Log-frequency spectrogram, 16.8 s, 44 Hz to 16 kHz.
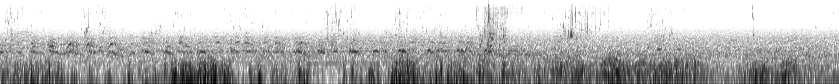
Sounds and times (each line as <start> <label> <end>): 0.0 dogs barking in a distance 11.6
0.0 water 16.7
0.0 wind 16.7
13.0 dogs barking in a distance 14.3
